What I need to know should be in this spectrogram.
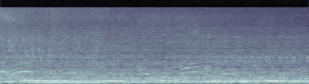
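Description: Car tyres hiss on wet pavement.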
